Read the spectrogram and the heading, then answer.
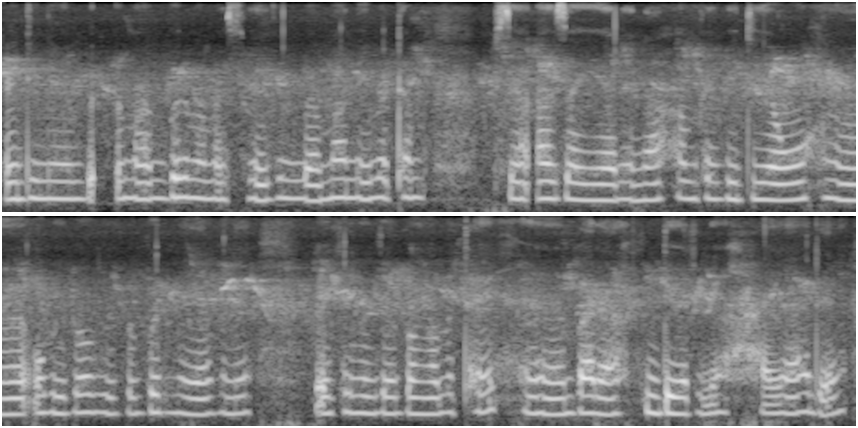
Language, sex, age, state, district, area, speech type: Bodo, female, 18-30, Assam, Baksa, rural, spontaneous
